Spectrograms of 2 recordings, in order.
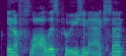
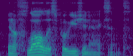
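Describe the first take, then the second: First: Mocking, incredulous rise on in; sarcastic requote. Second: Said in the usual way. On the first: Shown as a demonstration. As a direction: scoff at the line as you repeat it. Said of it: "Fuck you. You wouldn't even know".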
